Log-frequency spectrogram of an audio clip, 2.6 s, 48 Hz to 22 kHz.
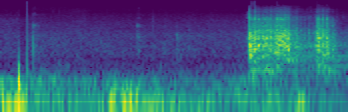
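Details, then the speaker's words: Yamaha Virago 535, 34 years old, last ran 2003: short bursts of starter churning with uneven chuffs, engine never catches. Cranks, no start; plugs black, spark present, carbs next suspect. "all I know from last time it the the start motor just spins and that seems to be what it's all doing at the moment."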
